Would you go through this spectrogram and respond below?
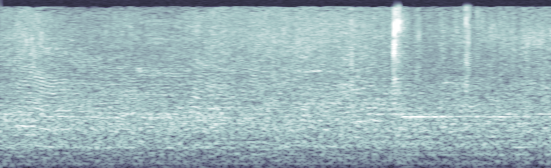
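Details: Colony of bees in a top-bar hive, heard as a quiet, continuous droning hum without pauses, with one or two faint ticks near the end.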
